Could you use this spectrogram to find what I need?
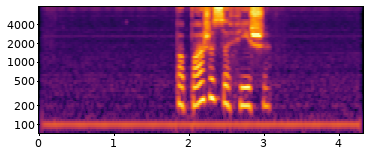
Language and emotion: Russian, neutral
